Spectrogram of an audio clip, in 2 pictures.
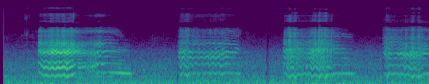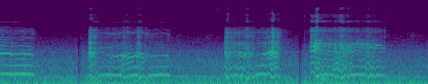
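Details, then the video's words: Scottish Fold cat chattering: seven bursts of rapid, clicking, stuttering chirps with harmonic warbles, each lasting about half a second, spaced roughly a second apart over a low steady background hum. "ekekekkekkek ☁️"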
